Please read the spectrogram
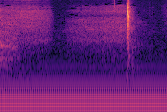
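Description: Steady low electrical hum on the recording, with a soft hiss that fades within the first second and a single sharp click about one and a half seconds in.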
